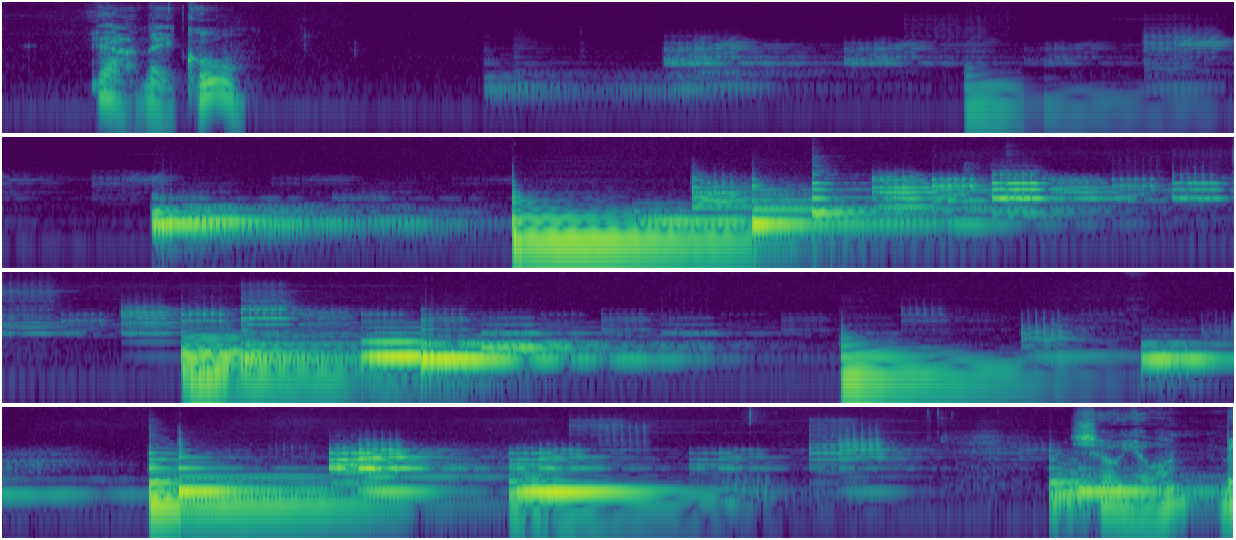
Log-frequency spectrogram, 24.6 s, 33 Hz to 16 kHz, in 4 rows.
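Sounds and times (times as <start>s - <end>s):
speech: 0.4s - 1.3s
bright plinking electronic tones from a Mars lander recording: 2.4s - 24.6s.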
